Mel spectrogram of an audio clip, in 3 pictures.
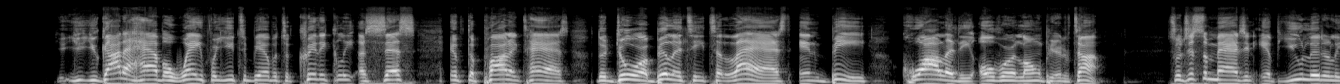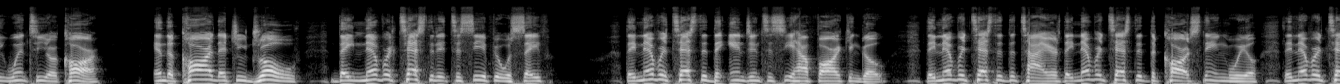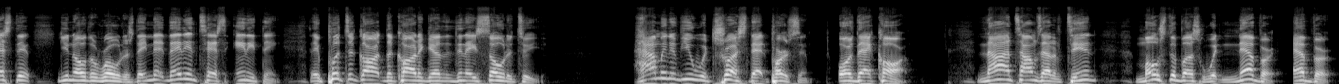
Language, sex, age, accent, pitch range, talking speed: English, male, 30-49, American, 150-205 Hz, 190 wpm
